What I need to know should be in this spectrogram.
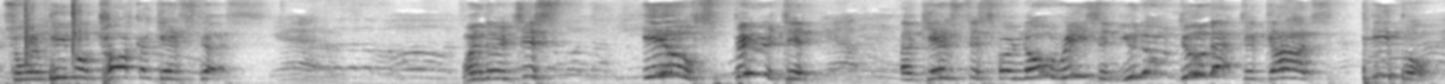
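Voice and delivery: high, loud, slow shouted sermon with laughs; preaching at full force. Acted. Preacher exhorting the congregation about vengeance, full-force preaching. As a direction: build it to a ringing climax.

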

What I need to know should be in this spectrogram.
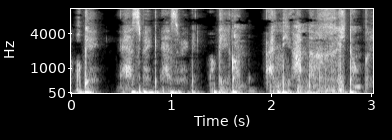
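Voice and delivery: unvoiced hiding whisper. Hiding sprayer whispering to his friend that the cop is gone. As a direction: whisper so the cop doesn't hear. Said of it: "ich bin leise".

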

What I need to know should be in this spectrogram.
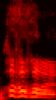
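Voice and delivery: high, put-on ha-ha-ha laugh; playful, hammed-up spoken laugh; flirty mock laugh. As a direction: imitate giggly flirting laughter. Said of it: "they're flirting and laughing".

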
